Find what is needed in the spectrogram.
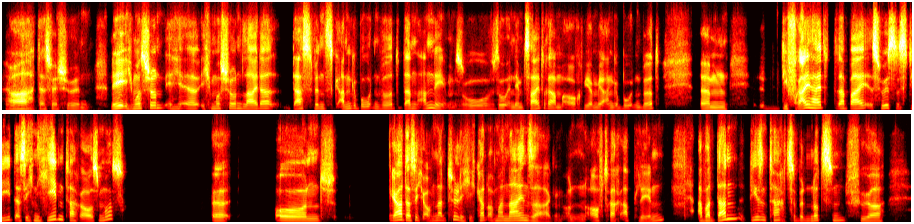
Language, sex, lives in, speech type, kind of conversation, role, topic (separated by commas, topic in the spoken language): German, male, Germany, conversation, advice, user, Wie kann ich trotz Zeitmangels Urlaub machen und neue Orte entdecken?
